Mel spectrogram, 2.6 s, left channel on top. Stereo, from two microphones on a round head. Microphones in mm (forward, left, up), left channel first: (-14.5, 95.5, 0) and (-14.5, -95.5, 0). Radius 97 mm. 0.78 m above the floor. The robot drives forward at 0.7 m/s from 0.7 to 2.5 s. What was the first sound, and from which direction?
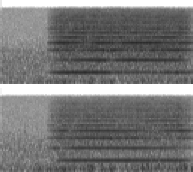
Only background noise.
